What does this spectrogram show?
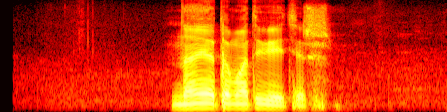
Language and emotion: Russian, angry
